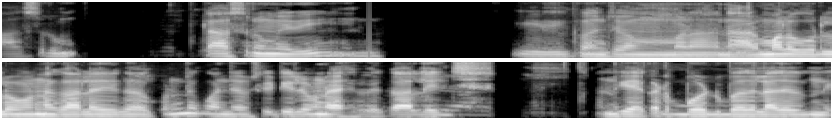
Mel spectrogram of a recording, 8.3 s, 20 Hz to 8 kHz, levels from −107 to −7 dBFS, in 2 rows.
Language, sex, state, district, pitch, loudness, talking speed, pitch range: Telugu, male, Telangana, Karimnagar, 120 Hz, -21 LUFS, 150 wpm, 115-125 Hz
